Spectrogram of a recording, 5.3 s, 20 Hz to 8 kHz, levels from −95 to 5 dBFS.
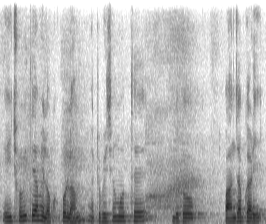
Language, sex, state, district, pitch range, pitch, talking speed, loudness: Bengali, male, West Bengal, Jalpaiguri, 135-155 Hz, 140 Hz, 145 wpm, -18 LUFS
